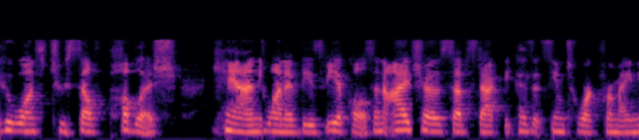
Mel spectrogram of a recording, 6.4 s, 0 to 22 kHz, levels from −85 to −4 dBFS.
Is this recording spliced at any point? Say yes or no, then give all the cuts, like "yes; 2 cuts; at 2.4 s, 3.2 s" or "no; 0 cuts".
yes; 2 cuts; at 2.6 s, 4.1 s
